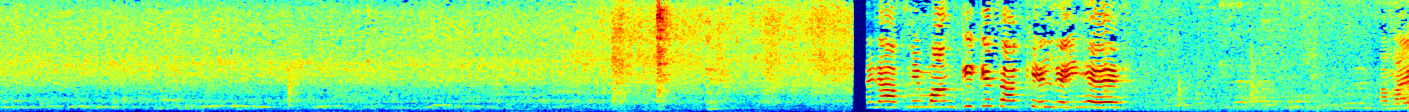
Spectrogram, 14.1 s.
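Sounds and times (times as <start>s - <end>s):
gravy sizzling in a pan: 0.0s - 8.6s.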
